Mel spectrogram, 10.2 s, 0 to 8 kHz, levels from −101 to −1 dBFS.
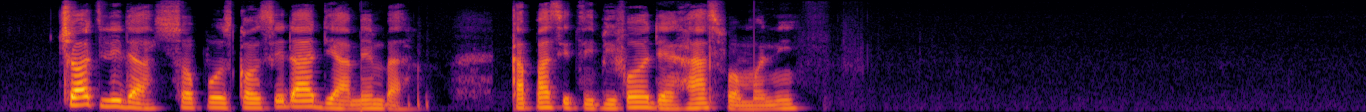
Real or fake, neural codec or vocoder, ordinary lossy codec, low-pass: real; none; none; none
